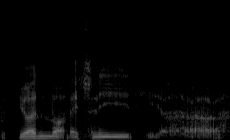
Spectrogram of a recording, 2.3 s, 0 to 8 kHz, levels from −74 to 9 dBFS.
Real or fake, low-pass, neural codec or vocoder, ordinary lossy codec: fake; 7.2 kHz; codec, 16 kHz, 4.8 kbps, FACodec; none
